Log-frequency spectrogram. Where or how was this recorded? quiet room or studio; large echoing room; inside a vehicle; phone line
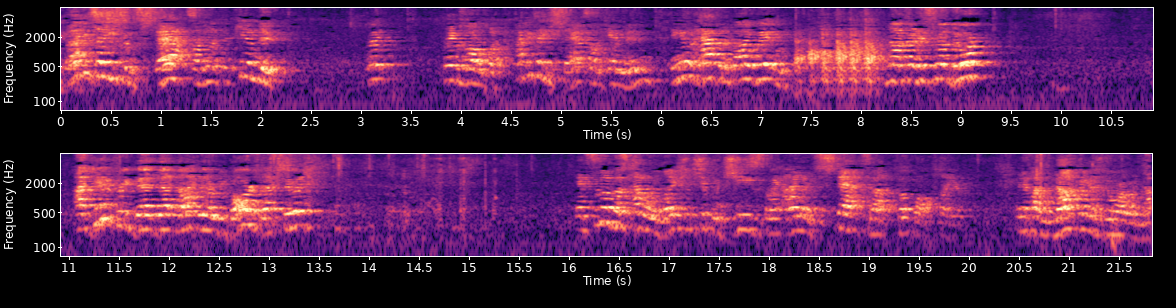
large echoing room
